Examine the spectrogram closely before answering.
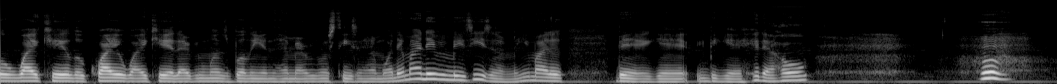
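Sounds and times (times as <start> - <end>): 
speech: 0.0 - 8.3, 9.8 - 10.2
faint steady hum: 0.0 - 10.5
person yawning: 9.7 - 10.4.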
